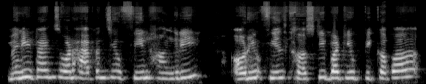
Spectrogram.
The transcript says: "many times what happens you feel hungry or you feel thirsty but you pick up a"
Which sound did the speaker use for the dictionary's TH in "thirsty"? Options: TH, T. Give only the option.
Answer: T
